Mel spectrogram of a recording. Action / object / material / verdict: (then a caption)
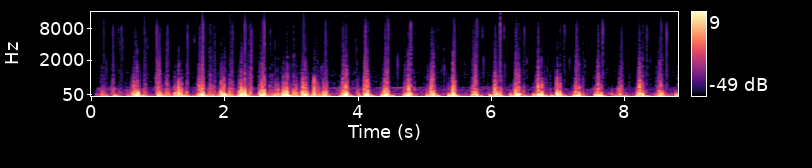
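scrape / silicone microphone ear scratched with a thin metal pick / silicone / none. A thin metal ear pick, held in the fingertips, scratches inside the ear canal of a white silicone ear on a 3Dio microphone. The result is a fast, slightly uneven run of short, close, muffled scrapes, about three per second, each heavy in low rumble with a brief bright edge.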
